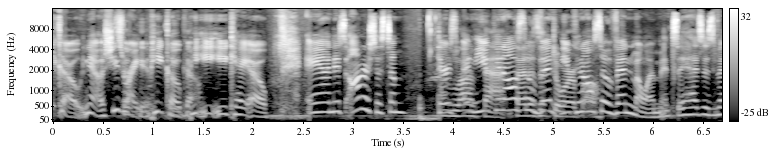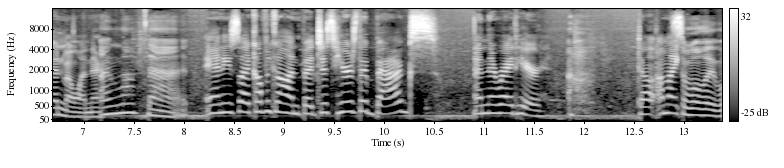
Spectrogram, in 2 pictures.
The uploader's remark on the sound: On site at The Pridwin, Shelter Island. We are on location on the beautiful Shelter Island at one of the most amazing resorts, The Pridwin.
